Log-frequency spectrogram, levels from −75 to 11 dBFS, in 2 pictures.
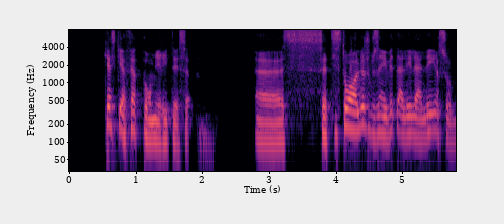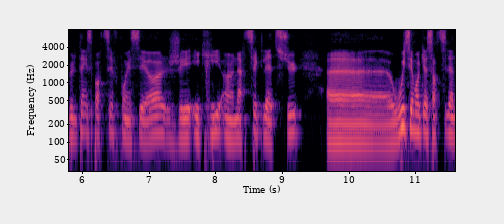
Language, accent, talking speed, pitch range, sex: French, Canadian, 160 wpm, 115-145 Hz, male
